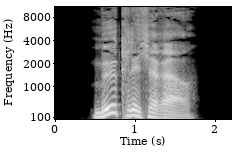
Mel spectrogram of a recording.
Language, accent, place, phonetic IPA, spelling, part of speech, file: German, Germany, Berlin, [ˈmøːklɪçəʁɐ], möglicherer, adjective, De-möglicherer.ogg
- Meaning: inflection of möglich: 1. strong/mixed nominative masculine singular comparative degree 2. strong genitive/dative feminine singular comparative degree 3. strong genitive plural comparative degree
